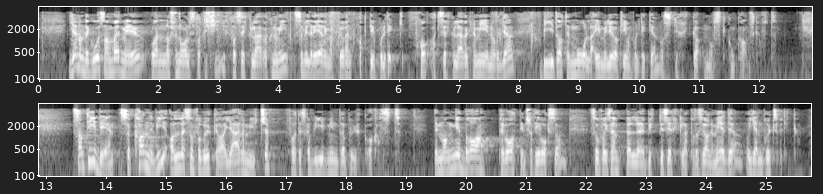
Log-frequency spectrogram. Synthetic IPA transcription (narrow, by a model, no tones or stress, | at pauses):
jɛnːɔmd̪ɛɡuːəsɑmbæɪmɛeːʉːɔɛnːɑʂʊnɑːlst̪ʁɑt̪ɛʂiːfɔʁsɪʁkʉlæːɾœkʊnʊmiːsɔʋɪlʁɛjeːɾɪŋɑføːɾəɛɪnɑkt̪ɪʋpʰʊlɪt̪ɪkfɔɾɑ̰t̪sɪʁkʉlæːɾəœkʊnʊmiːɪnɔɾɡəbiːd̪ɾɑːt̪ʰɪlmoːlɑɪmɪljøːɔkʰliːmɑpʊlɪt̪ɪkːənɔst̪ʏʁkənɔʂkʰːʊŋkʉɾɑ̰nskʰɾɑ̰ft̪ | sɑmt̪ʰiːd̪ɪsɔkʰɑnʋɪʔɑlːəsɔmfɔɾbɾʉːkəɾɑjæːɾəmyːt͡ʃəfɔɾɑt̪̚d̪ɛskɑlbliːmɪnd̪ɾəbɾʉːkɔkʰɑst̪ | d̪̥ɛæɾmɑŋːəbɾɑːpʰɾɪʋɑːt̪əɪnɪsɪɑt̪iːʋɔksɔsɔmfɔɾɛksɛmpəlbʏt̪ːəsɪʁkləpʰɔsʊsɪɑːləmeːd̪ɪəɾɔjɛnbɾʉːkspʊt̪ʰɪ̥kːə̥ɾ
